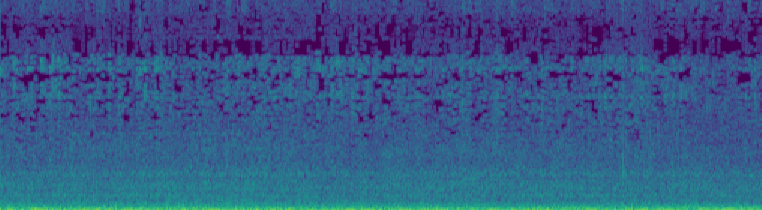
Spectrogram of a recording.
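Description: Steady low road and engine rumble heard from inside a car's cabin while it cruises along a highway.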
